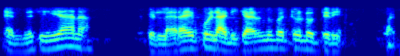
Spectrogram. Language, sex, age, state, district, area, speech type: Malayalam, male, 18-30, Kerala, Idukki, rural, conversation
